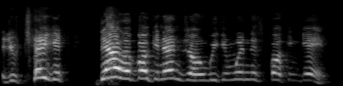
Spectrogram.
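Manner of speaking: put-on angry yelling. Acting out screaming at a cousin who drops the ball: imagined screaming at a cousin. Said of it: "I'm gonna scream at her and be like".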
